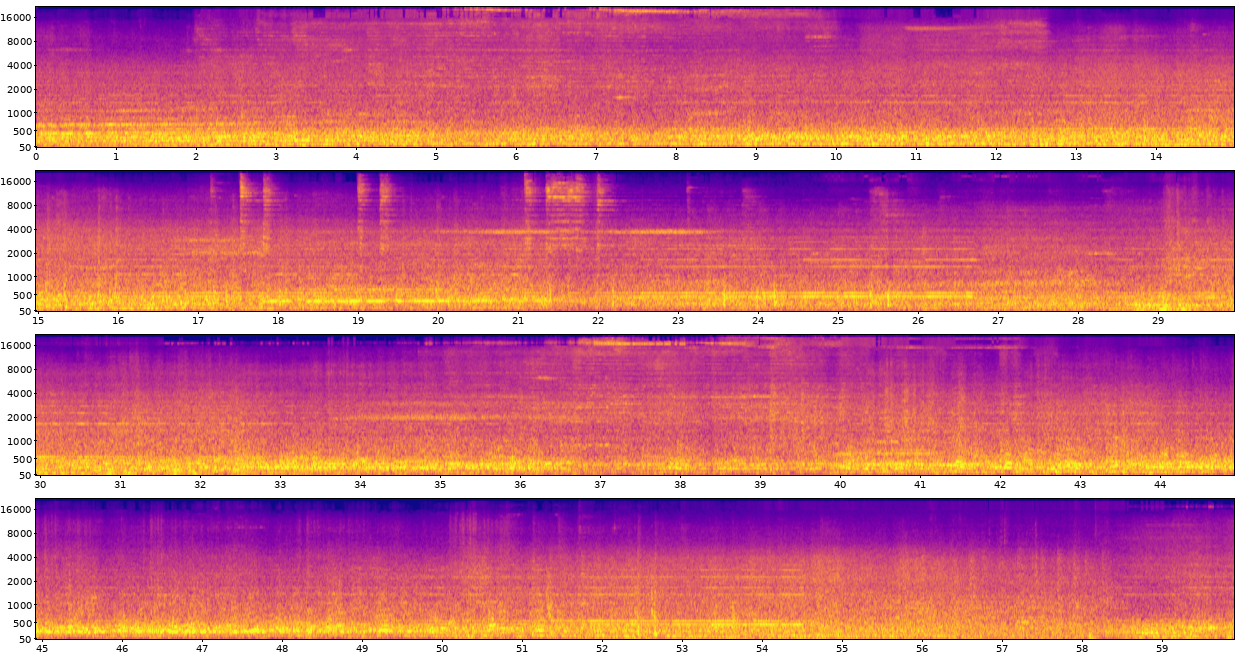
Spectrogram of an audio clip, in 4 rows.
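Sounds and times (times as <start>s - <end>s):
wheels squealing: 19.2s - 24.0s
train wheels clattering over joints: 50.1s - 58.6s.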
